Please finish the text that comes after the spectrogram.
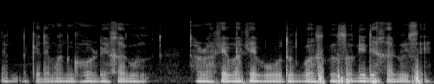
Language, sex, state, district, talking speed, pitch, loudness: Assamese, male, Assam, Sonitpur, 135 wpm, 140 Hz, -19 LUFS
